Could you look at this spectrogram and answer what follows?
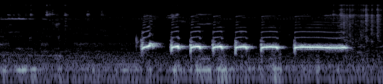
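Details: A male Bangkok-type zebra dove calls in answer to another male, giving six short, clear coos about a third of a second apart and then a long sustained note. The background is quiet.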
